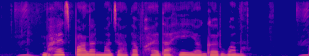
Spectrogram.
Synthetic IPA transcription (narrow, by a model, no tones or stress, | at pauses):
bʱə̃ɪspaːlənmãd͡ʒjaːd̪afʰaːjd̪ahejaɡəɾuamã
